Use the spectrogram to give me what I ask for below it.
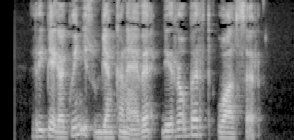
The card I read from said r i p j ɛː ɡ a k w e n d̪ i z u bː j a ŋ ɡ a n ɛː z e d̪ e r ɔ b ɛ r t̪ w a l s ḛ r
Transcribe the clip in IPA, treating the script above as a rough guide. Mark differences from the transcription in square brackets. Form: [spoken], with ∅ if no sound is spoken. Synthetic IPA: r i p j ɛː ɡ a k w [i] n d̪ i [s] u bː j a ŋ [k] a n ɛː [v] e d̪ [i] r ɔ b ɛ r t̪ w a l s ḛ r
